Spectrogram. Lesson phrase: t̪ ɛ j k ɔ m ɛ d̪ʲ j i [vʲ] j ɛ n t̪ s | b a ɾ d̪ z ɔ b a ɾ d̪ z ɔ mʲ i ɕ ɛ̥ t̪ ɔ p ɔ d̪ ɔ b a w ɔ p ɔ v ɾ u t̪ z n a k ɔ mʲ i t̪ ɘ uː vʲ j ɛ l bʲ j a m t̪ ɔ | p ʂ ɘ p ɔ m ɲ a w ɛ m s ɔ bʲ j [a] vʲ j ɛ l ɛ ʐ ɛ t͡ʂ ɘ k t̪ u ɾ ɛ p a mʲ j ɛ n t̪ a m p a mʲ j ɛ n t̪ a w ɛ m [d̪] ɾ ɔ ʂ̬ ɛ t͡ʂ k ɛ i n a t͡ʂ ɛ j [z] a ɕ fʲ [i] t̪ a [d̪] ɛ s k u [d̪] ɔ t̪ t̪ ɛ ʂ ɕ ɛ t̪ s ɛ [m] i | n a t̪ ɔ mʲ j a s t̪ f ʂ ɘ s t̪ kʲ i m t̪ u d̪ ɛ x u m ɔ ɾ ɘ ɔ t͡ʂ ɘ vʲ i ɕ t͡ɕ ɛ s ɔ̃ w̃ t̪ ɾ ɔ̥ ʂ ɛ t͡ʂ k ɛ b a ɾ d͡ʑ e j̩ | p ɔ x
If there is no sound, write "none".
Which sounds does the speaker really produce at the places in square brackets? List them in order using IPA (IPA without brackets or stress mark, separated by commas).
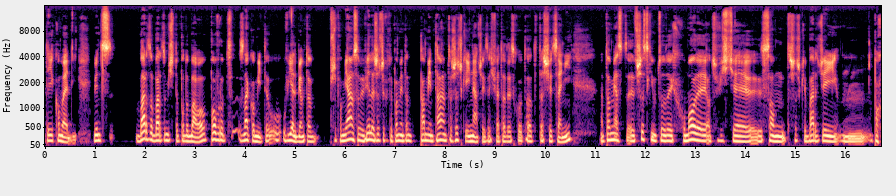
vʲ, ɛ, t̪, z, a, d̪, t̪, ɲ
